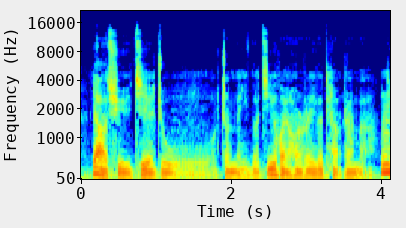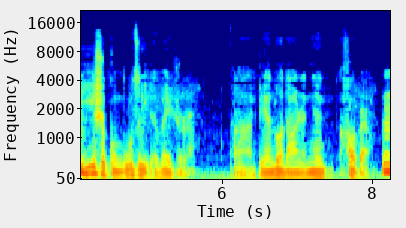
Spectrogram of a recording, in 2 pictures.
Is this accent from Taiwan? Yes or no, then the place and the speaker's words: no; Beijing, China; 我们作为比如说土生土长北京人去到了佛山，我们可能连当地的话都听不懂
